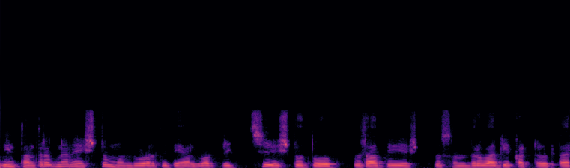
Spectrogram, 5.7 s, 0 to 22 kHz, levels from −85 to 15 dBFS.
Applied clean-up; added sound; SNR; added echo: neural mask model DeepFilterNet 3.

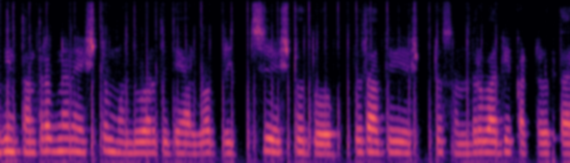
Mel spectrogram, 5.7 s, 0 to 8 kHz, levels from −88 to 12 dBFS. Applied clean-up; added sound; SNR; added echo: neural mask model RNNoise.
